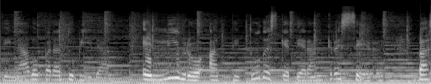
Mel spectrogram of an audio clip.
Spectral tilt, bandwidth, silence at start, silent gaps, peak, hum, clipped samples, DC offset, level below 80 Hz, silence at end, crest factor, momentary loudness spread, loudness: -7.5 dB/octave; 13 kHz; 0 s; none; 0 dBFS; none; under 0.1%; 10%; -22 dBFS; 0 s; 14 dB; 8 LU; -15 LUFS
